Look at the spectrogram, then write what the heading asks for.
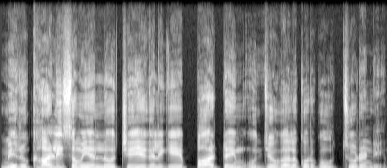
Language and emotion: Telugu, neutral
